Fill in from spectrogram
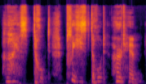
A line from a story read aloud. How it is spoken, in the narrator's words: came the fiddler's voice behind him, choked with worry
